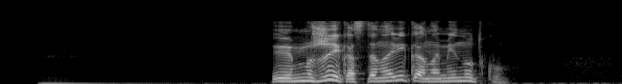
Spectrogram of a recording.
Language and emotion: Russian, angry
